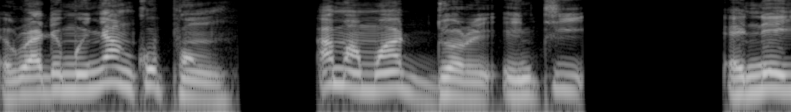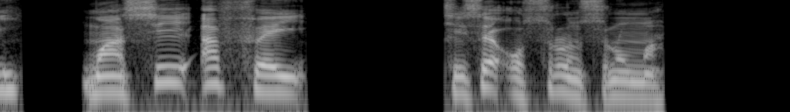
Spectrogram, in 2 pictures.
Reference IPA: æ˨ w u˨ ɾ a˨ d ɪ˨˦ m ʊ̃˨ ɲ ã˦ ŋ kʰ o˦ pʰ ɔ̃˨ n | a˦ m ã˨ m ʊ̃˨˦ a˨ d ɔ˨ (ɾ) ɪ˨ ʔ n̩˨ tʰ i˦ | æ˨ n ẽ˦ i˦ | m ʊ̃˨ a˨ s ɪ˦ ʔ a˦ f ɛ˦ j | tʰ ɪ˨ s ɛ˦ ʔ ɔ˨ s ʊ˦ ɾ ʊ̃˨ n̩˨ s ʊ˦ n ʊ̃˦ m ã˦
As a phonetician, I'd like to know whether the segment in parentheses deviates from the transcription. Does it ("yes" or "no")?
no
